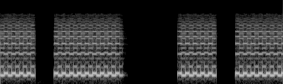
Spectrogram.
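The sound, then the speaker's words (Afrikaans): A telephone rings loudly in a classic double-burst pattern, two pairs of warbling trills separated by a short pause, with no voices present. “Ooh, ooh, ooh, ooh, daar lê die telefoon. Kom ek antwoord dit?”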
